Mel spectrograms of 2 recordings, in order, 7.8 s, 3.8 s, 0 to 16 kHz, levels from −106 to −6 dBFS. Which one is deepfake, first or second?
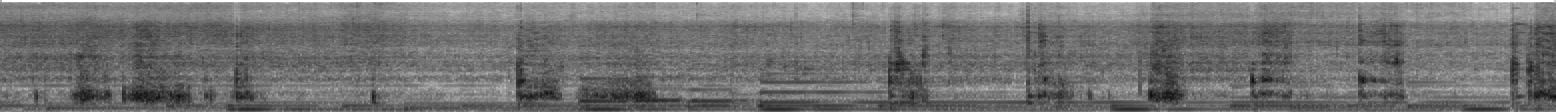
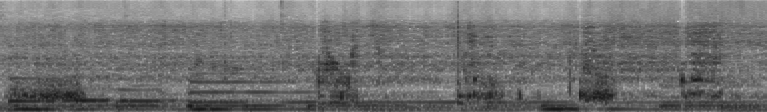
second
